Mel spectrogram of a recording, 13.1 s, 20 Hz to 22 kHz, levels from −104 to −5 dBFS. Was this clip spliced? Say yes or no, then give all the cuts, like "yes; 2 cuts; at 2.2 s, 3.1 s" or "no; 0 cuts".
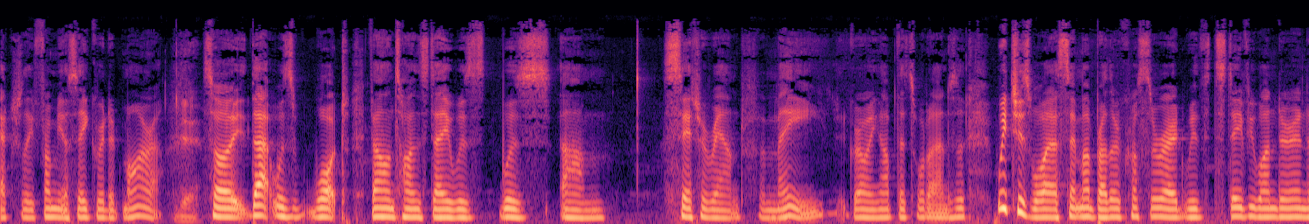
yes; 2 cuts; at 3.6 s, 4.9 s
